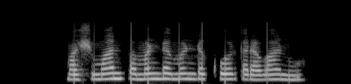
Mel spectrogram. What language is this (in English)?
Pashto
